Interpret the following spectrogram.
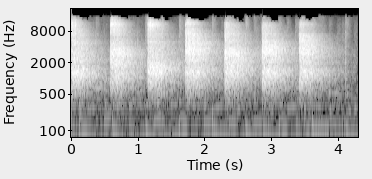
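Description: A man clapping his hands in a steady beat: seven sharp claps, a little over half a second apart, each dying away with a reverberant tail. The claps are the beat for an LED lamp's sound-to-light mode.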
